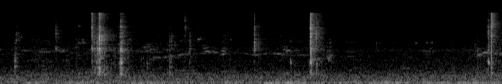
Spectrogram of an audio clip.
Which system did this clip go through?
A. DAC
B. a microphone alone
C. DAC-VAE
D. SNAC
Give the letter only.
B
